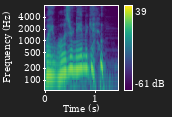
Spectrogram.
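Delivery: imitated whisper. Retelling what was whispered to companions during a long hangout: imitating a whisper. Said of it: "whispering to Joshua and Jill".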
